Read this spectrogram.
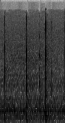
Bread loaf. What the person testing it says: you will know it's done when you can hear that tapping sound on the top and bottom of the loaf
